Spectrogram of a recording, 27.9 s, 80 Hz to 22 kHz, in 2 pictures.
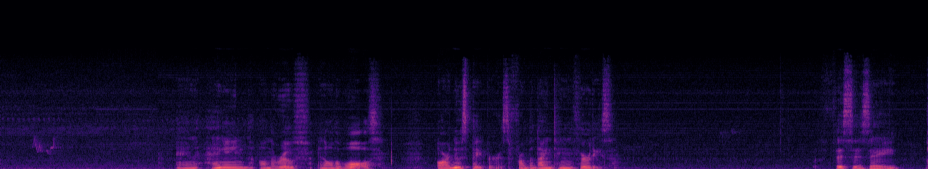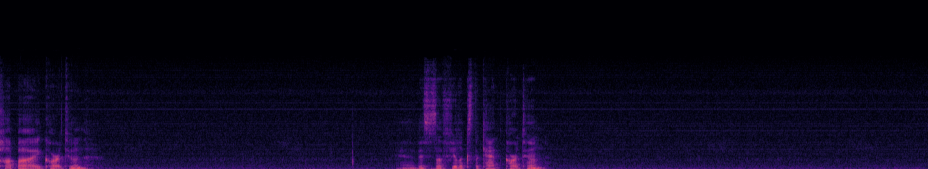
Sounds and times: Speech: 2.6s - 5.8s, 6.6s - 9.4s, 12.3s - 15.5s, 19.9s - 22.2s.

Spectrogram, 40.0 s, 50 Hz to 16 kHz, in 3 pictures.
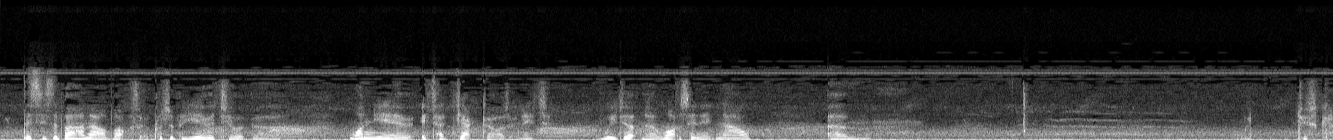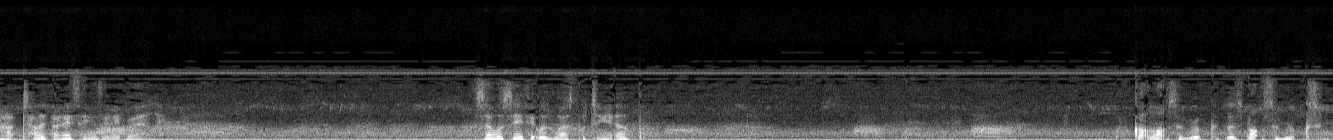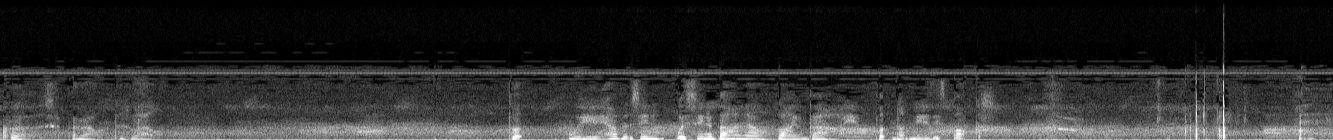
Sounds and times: Bird: 0.0s - 39.9s
Speech: 0.2s - 2.9s, 3.5s - 7.6s, 8.3s - 8.8s, 12.4s - 15.0s, 18.1s - 19.8s, 24.5s - 28.3s, 31.8s - 36.6s.

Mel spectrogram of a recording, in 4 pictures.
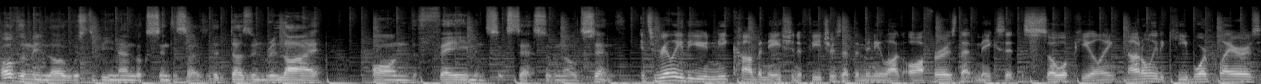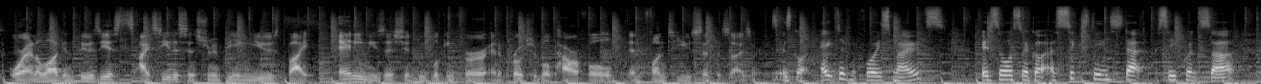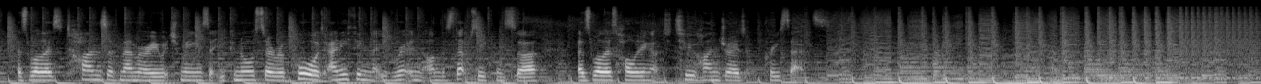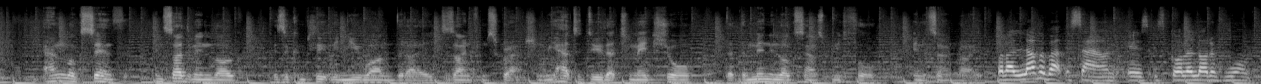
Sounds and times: Speech: 0.0s - 33.4s, 38.3s - 50.3s
Music: 0.0s - 50.4s.

